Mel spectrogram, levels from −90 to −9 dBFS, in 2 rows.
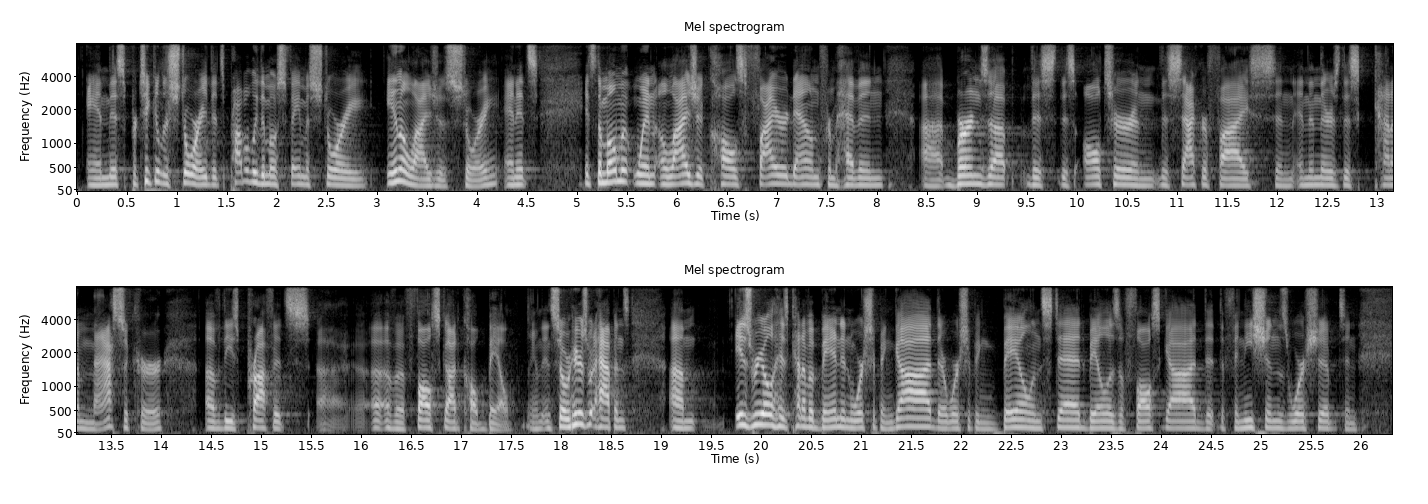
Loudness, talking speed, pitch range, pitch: -27 LUFS, 180 wpm, 140-165 Hz, 150 Hz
